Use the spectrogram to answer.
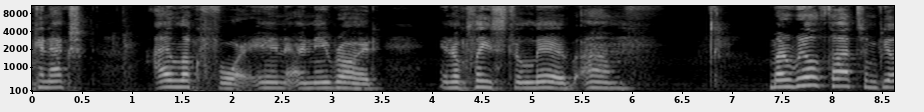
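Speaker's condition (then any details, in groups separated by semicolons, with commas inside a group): Cerebral palsy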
